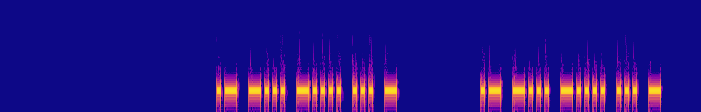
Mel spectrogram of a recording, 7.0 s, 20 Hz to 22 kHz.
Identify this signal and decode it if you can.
Morse code, heard as a keyed tone, about 32 wpm, 700 Hz. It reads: AB6ST AB6ST
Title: USA Call Signs - 5 Characters - Repeated 3x - 30wpm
